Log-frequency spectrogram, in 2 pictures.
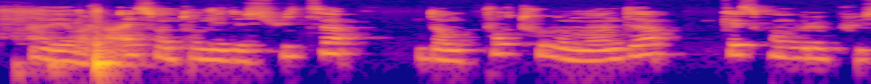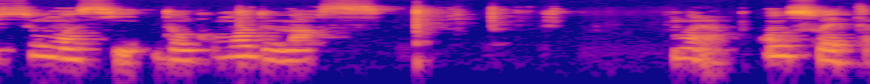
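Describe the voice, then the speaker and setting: This woman is soft-spoken, with a medium pitch and lively intonation. She talks at a fairly slow pace, leaving long, frequent pauses. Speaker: tarot card reader. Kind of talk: tarot reading for viewers.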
